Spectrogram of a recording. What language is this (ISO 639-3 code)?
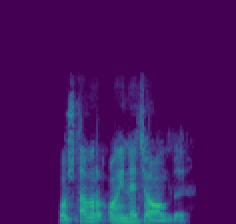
uzb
